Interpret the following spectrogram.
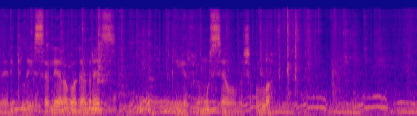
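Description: Domestic pigeon cooing: a run of repeated low coos, one after another.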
